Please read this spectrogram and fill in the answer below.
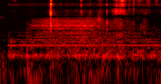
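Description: Faint room tone with a steady low hum and a thin steady tone above it, with a few light clicks.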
